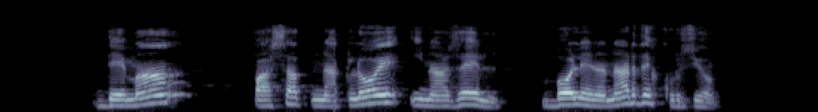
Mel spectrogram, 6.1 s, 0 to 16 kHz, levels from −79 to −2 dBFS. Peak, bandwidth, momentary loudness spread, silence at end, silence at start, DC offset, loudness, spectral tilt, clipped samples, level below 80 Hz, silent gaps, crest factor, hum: -12 dBFS; 7.8 kHz; 15 LU; 0.75 s; 0.75 s; under 0.1%; -30 LUFS; -4.5 dB/octave; under 0.1%; -80 dBFS; 1.77-1.91 s; 20 dB; none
